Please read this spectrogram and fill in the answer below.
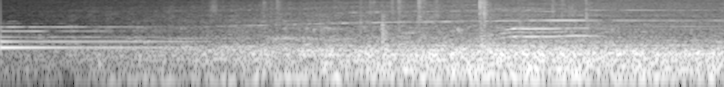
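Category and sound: vehicle, airplane engines roaring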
